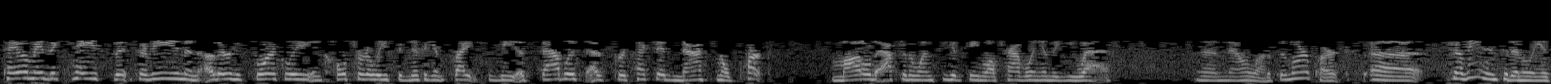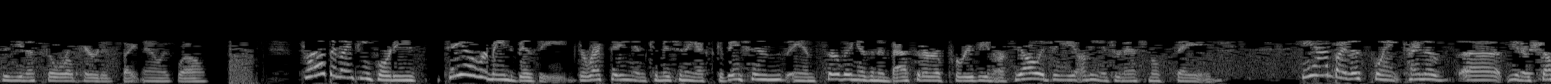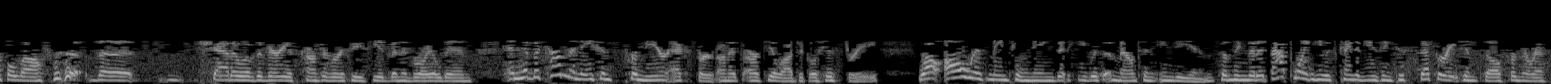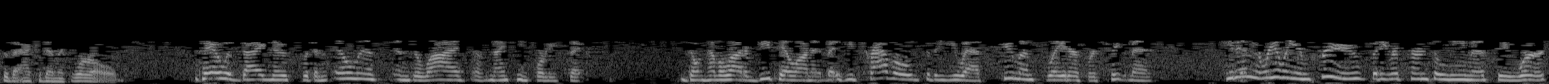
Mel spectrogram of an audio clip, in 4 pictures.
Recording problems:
garbled, watery; badly; nothing above 3 kHz
distortion; slight; 10 dB below the speech
hiss; noticeable; until 17 s, from 25 to 38 s and from 45 s on; 20 dB below the speech
jangling keys; faint; at 18 s; peak 10 dB below the speech

